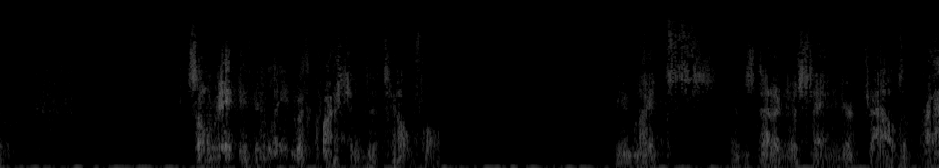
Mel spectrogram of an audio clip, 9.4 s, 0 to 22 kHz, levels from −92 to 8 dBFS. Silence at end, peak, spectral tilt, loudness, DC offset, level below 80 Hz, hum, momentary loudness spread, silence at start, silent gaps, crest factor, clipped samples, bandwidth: 0 s; -40 dBFS; -2 dB/octave; -62 LUFS; under 0.1%; -90 dBFS; none; 12 LU; 0 s; none; 26 dB; under 0.1%; 16.5 kHz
